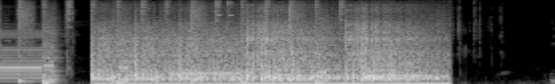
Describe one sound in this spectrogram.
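Loud explosions rumble and crackle.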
